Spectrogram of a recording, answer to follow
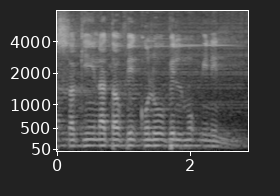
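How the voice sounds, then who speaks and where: Speaking very slowly, a man keeps to a medium pitch. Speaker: Islamic preacher. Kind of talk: humorous religious sermon.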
